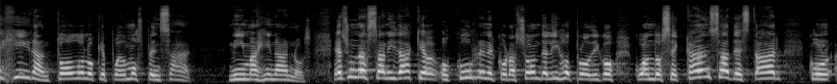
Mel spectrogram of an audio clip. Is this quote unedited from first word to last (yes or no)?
yes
